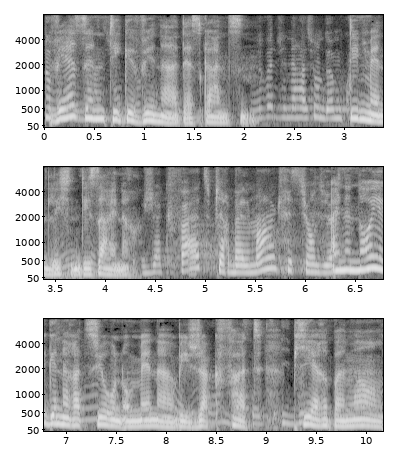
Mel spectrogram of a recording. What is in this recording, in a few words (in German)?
Doku VO; ARTE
